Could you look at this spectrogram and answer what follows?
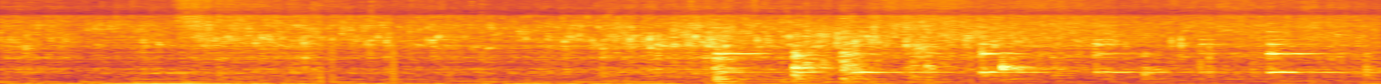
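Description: Whole spices such as cloves and onion frying in oil for biryani, a loud close sizzle with spatula scrapes and stirring taps, no one speaking.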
